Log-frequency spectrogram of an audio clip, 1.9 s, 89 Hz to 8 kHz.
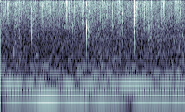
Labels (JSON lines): {"label": "biophony, midshipman", "recorder": "SoundTrap 500"}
